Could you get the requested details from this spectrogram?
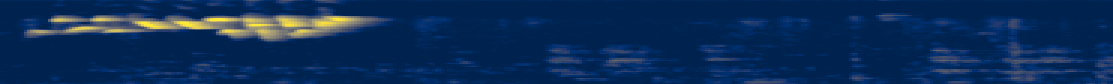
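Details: Female red-cowled cardinal singing to stimulate the male: a bright, rapid warbled phrase of high chirps and trills lasting about two seconds, then faint scattered low clicks and a soft background hum.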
